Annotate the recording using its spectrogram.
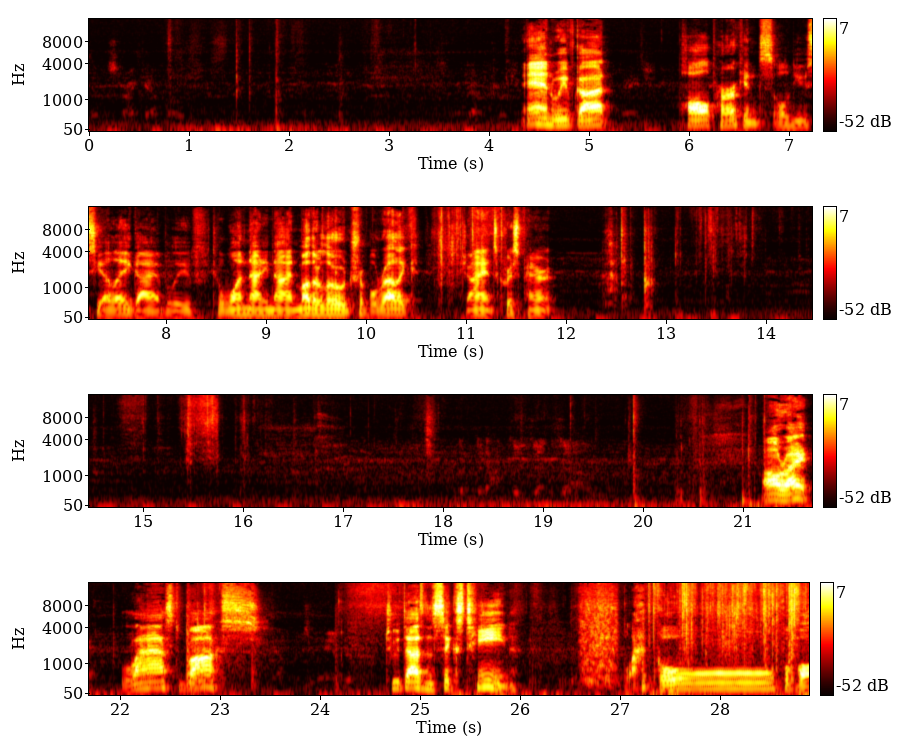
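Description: Plastic card sleeves crinkle in hands.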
